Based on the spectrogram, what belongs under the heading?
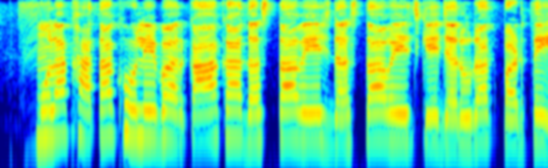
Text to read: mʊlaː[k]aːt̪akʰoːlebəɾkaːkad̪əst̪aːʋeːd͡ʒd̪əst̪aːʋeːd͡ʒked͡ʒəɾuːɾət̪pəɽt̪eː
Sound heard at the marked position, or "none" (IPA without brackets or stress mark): kʰ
